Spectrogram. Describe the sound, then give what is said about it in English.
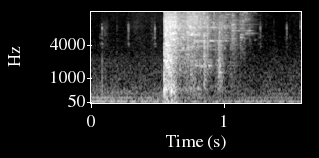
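A glass display case is smashed on the floor: one sudden, loud crash of breaking glass, followed by bright tinkling shards that ring on and fade out over about a second. “He smashes a display case on the floor”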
